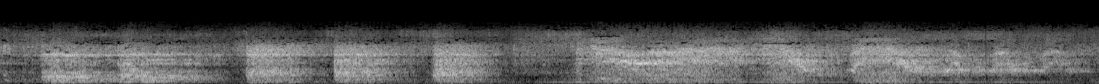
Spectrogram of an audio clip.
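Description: A tiger screams with loud, raw bursts: several short harsh cries in quick succession, then a longer sustained snarling wail, intense.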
